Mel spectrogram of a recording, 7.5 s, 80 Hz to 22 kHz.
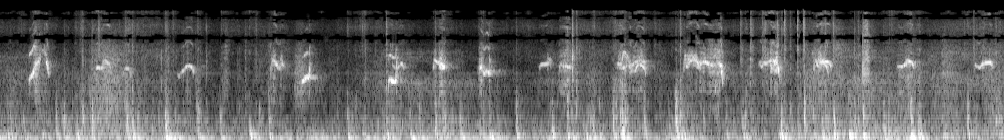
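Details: Group of newly hatched guinea keets (hatched April 28, 2022) making scattered thin, high, slightly wavering peeps, a little sparser and softer, against constant low rumbling and rustling from movement.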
